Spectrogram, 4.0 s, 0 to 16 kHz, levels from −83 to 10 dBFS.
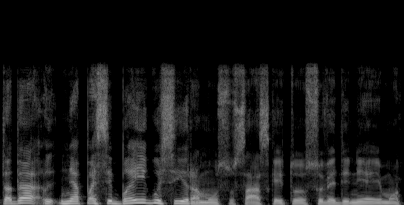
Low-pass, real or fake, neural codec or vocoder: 10.8 kHz; fake; vocoder, 24 kHz, 100 mel bands, Vocos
